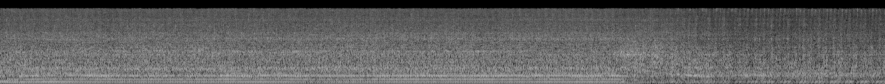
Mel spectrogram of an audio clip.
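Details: 1995 Jeep Wrangler YJ 2.5L four running rough around 1500 rpm: steady drone with an uneven, lumpy beat before cutting off; cylinder one has a blown head gasket seal and about 70 psi compression.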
